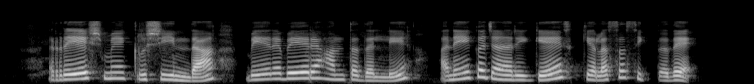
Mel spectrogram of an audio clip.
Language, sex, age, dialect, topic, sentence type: Kannada, female, 41-45, Coastal/Dakshin, agriculture, statement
